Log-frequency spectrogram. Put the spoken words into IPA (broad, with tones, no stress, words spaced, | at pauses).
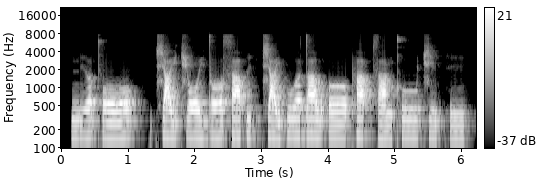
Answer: ŋi˩˧ə̯ t̪ʰoː˩˧ | t͡ɕa˧˩j t͡ɕoː˩jdɤː˩˧ sa˧pi˧˩k̚t͡ɕa˧˩j pu˧˥ə̯da˥˨wʔɤː˩pʰa˥˨p̚ sa˩ŋkʰuː˧t͡ɕi˧˩k̚hi˩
